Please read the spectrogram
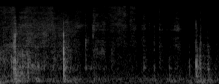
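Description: A page of a picture book being turned by hand: paper rustling and sliding, with a few short ticks.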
